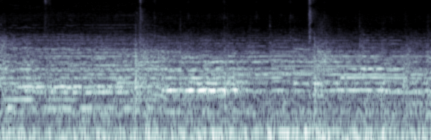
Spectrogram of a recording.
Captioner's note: none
